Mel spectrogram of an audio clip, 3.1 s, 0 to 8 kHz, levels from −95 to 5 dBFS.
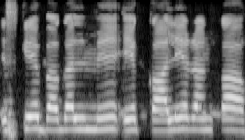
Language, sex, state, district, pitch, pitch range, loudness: Hindi, male, Bihar, Araria, 240 Hz, 230-245 Hz, -13 LUFS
